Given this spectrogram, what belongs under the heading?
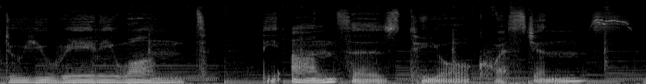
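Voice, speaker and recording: A British man playing an ancient, suave vampire lord in an intimate horror audio roleplay, menacing and flirtatious, with deliberate, teasing delivery that often drops to a whisper. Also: deep voice, very animated, vocal fry, mellow, faint music behind, full character voice. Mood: cool, probing.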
